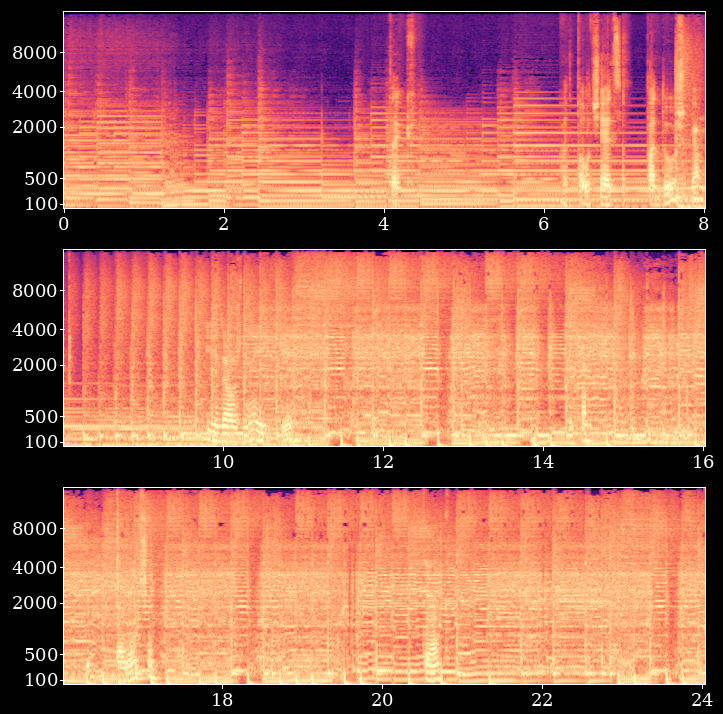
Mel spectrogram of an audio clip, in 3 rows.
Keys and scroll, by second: 0.2 ctrl+z, 13.3 ctrl+z, 14.5 space, 19.2 ctrl+z, 19.2 y.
